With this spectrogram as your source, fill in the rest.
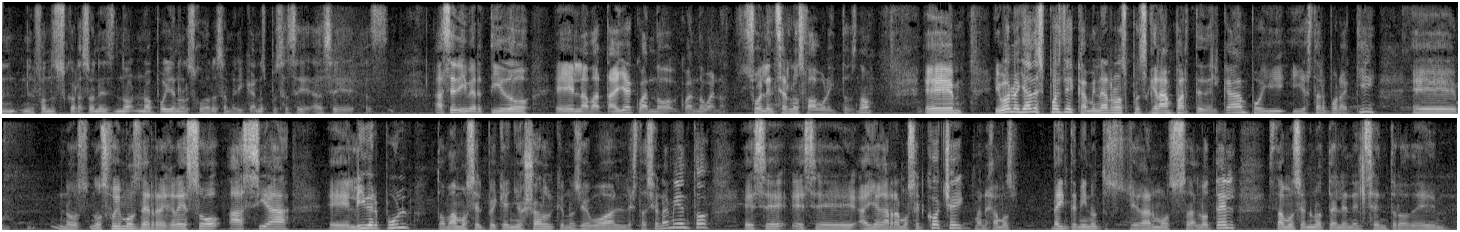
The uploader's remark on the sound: Live From The Open 151. Como inicia la cobertura del Open 151 desde Royal Liverpool.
